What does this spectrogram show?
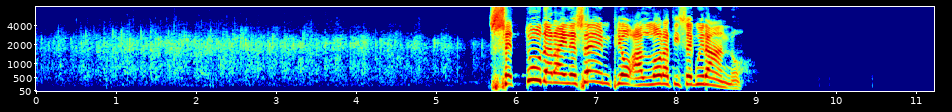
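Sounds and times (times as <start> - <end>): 
audience applause: 0.0 - 5.7
speech: 5.8 - 8.9.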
